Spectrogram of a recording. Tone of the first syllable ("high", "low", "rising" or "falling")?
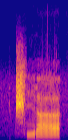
low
